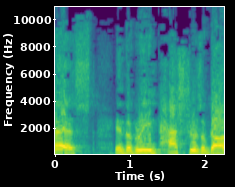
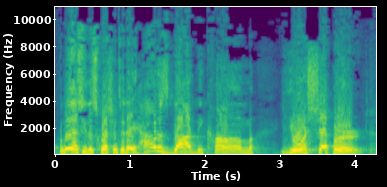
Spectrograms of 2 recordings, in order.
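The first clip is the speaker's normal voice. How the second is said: ordinary delivery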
